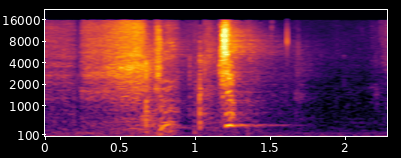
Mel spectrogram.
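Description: A person's breathy exhalation swelling and fading, with a brief grunt in it, then a single sharp tap just after a second in and a short hummed sound.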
